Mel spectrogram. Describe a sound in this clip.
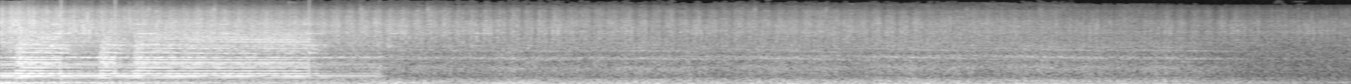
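A passenger train rumbles past on the tracks and slowly fades away.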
